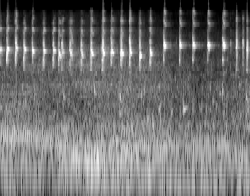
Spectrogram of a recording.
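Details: Lovebird giving a long ngekek trill, used as a training master for contest birds: fast run of sharp, high chattering notes, roughly seven per second, with a steady rhythm throughout.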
